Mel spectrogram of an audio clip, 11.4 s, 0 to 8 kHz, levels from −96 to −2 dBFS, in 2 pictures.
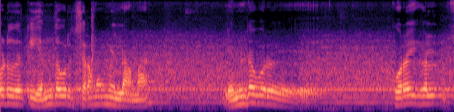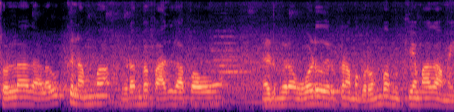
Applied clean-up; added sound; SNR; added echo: none; none; none; none.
